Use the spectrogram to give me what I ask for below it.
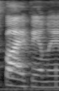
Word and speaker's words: Spy x Family: Pau, PAU333 on Patreon was like, it's just pronounced Spy Family, and I was like, okay.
